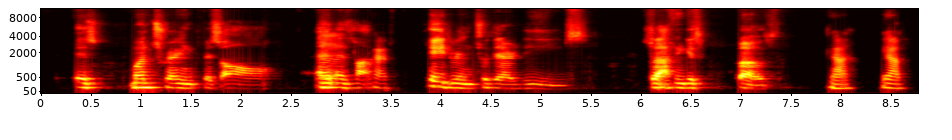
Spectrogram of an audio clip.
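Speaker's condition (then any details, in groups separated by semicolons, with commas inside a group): Down syndrome; called very articulate by host, gave TEDx talk, runs public speaking business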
